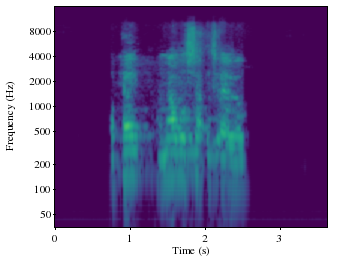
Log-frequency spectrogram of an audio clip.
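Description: A man speaks calmly through a microphone, close by.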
